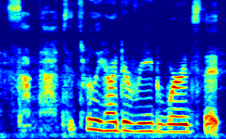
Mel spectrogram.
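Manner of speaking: soft whisper to the viewer; whispered aside. Real, not acted. Teacher to viewers, whispering about hard words. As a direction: confide it under your breath.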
